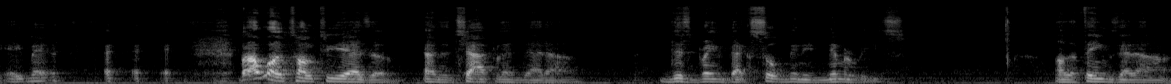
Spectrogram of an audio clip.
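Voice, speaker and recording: A man in his sixties speaking as a chaplain in a personal, reflective devotional talk, halting and heartfelt, with repeated words and long pauses. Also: mid-range voice, vocal fry, a bit bright. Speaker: chaplain, host. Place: indoor room, home studio.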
